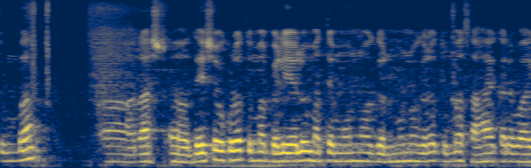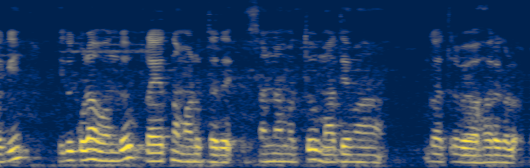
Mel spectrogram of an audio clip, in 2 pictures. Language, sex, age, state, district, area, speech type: Kannada, male, 18-30, Karnataka, Bangalore Rural, urban, spontaneous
